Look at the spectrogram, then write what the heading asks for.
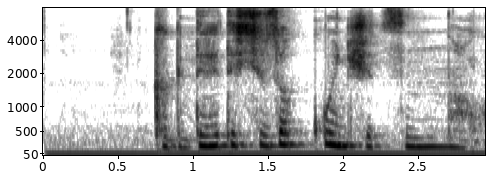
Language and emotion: Russian, angry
